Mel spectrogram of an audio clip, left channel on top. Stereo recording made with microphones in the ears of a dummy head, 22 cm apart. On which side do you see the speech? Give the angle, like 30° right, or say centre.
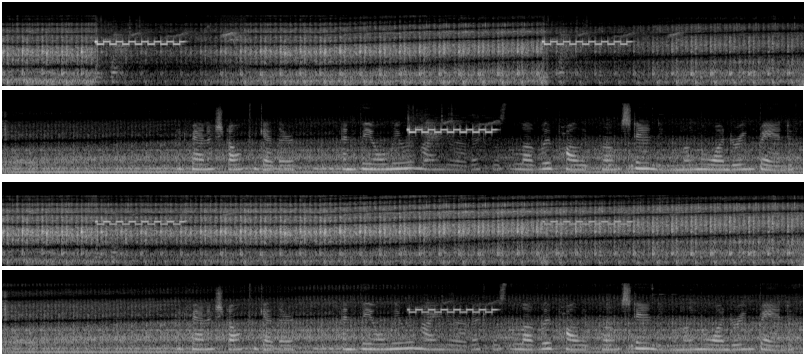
10° right.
